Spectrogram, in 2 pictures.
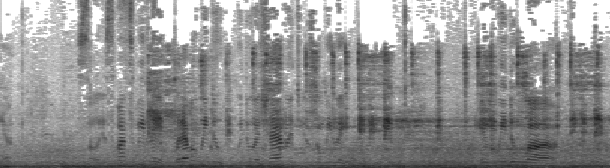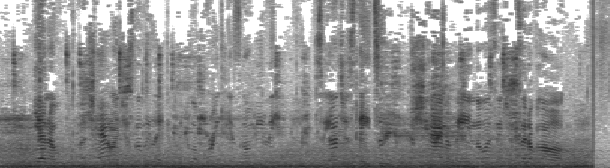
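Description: Car cabin noise while driving: a steady low road and engine rumble, with voices and music over it.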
